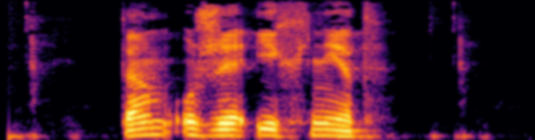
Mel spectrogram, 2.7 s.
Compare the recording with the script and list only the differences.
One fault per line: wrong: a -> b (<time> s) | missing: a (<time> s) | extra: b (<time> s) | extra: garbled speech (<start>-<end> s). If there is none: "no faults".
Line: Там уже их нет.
no faults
